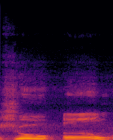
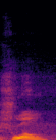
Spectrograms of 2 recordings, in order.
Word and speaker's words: João: Algumas palavras podem ser lidas com hiato ou sem hiato. Por exemplo, a palavra toalha. Eu posso ler toalha, 3 sílabas, ou posso ler toalha, toalha. João, eu posso ler João ou posso ler João, tudo junto.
